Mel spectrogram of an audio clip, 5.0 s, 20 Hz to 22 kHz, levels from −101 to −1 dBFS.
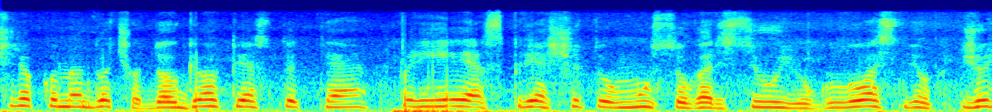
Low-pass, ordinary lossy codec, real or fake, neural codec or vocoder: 14.4 kHz; Opus, 64 kbps; real; none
